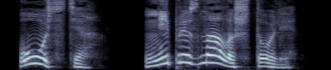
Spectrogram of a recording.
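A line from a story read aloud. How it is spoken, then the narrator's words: Loud question. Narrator (Russian): спросил громко Озеров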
